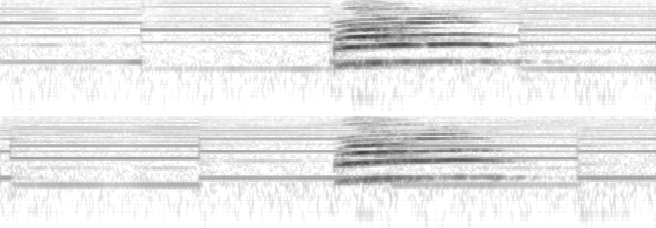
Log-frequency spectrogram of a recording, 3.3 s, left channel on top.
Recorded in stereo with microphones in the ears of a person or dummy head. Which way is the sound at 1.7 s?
30° left (ahead or behind).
